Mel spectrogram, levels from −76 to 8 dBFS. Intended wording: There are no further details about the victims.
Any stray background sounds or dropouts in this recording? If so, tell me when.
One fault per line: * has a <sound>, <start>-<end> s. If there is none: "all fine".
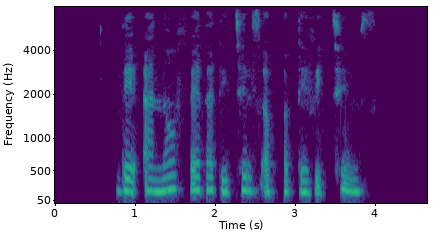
* has a dropout, 2.8-2.9 s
